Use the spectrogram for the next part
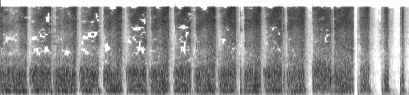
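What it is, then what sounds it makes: Foam microphone windscreen brushed. Two bamboo toothbrushes held in gloved hands scrub fast over the top of a black foam microphone windscreen. The result is a steady run of rapid, separate strokes, about three per second, each a close, muffled, rough brushing rush. The last few strokes are shorter and spaced farther apart.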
